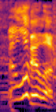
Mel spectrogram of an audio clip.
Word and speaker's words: Felipe: the one and only it's just pronounced Philip it's Philip sometimes it's not boys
